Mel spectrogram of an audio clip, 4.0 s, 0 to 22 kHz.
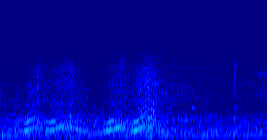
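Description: Nissan 370Z with a heavily modified twin-turbo VQ engine making over 1,000 horsepower, revving in repeated rising and falling sweeps, moderately distant and steady, with no voices.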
